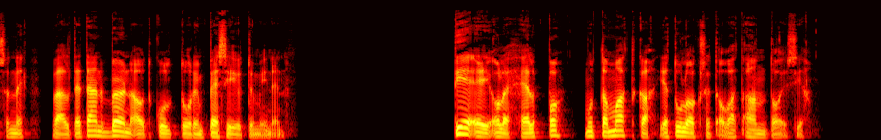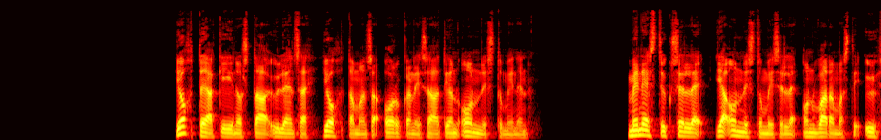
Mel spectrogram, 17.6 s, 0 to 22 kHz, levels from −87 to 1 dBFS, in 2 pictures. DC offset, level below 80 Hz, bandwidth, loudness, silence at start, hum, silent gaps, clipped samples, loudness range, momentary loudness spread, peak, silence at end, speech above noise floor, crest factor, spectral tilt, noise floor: under 0.1%; -62 dBFS; 16 kHz; -23 LUFS; 0 s; none; none; under 0.1%; 6 LU; 11 LU; -2 dBFS; 0 s; over 67 dB; 22 dB; -5.5 dB/octave; under -90 dBFS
